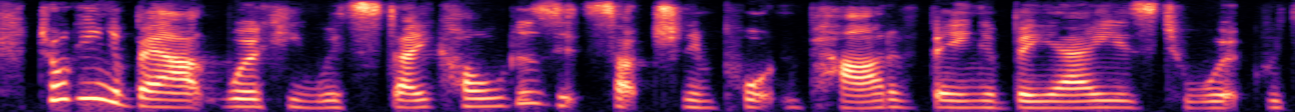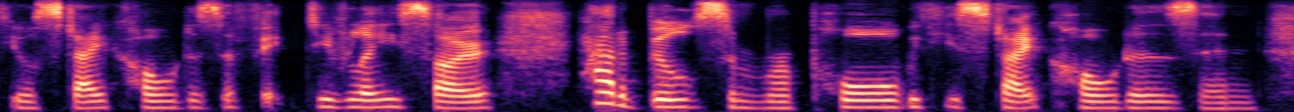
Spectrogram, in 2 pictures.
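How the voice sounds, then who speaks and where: This woman speaks at a medium pitch and a fairly quick pace. The sound is dry and close, with no echo. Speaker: course presenter and business analyst. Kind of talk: webinar lecture. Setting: online webinar. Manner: fast; many filler words.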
